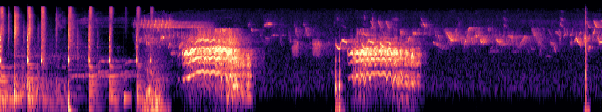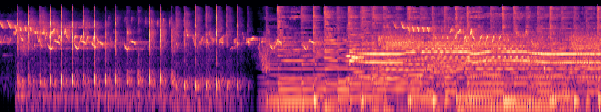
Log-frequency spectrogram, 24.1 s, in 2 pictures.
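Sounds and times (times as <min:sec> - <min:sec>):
horse whinnying: 0:03.6 - 0:05.0, 0:06.8 - 0:08.4
birds chirping: 0:04.8 - 0:23.6.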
